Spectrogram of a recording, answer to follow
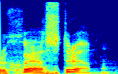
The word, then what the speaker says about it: Sjöström: guide on YouTube, like, I looked up the name Victor Sjöström and discovered that it's supposed to be pronounced like Victor Sjöström. Like, I was okay with the J being silent. I expected the J to be silent. When the first S was silent, it unsettled me.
